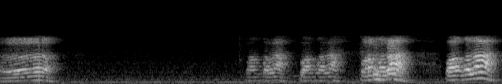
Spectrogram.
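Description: Speech over a G.711 telephone path, band-limited below 4 kHz, has two brief dropouts bridged by packet loss with pitch repetition: 0.39 to 0.42 s (30 ms, which fits three lost 10 ms packets) and 3.66 to 3.68 s (20 ms, about two packets). The receiver loops the last pitch period, so each gap sounds like a short, slightly held buzz. A waveform shows identical repeated cycles, and a spectrogram shows frozen, flat harmonics for that stretch.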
